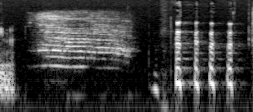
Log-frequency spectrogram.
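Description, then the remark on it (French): A baby cries out once in a thin, wavering wail lasting about a second, fairly quiet, followed by a few short, rhythmic voiced bursts. “Ah, t'as entendu le bébé?”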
